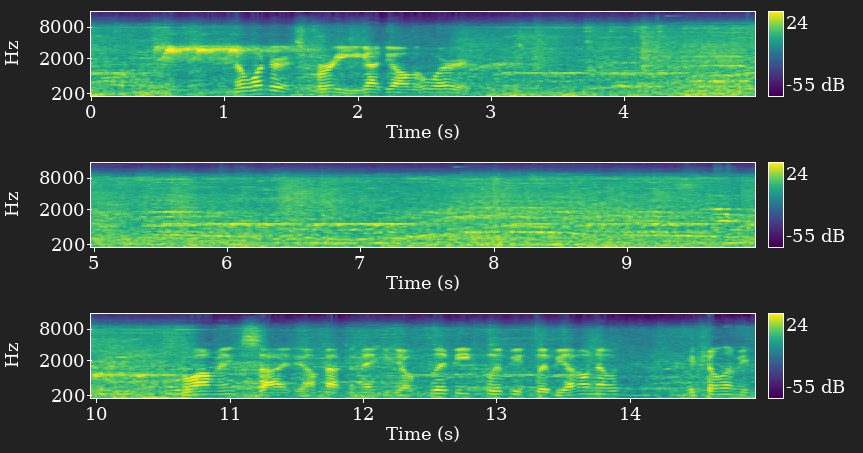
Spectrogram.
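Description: Riders on a pendulum ride scream.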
